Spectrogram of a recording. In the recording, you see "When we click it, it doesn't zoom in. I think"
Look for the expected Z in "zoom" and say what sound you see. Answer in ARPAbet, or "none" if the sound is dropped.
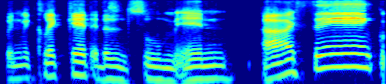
S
